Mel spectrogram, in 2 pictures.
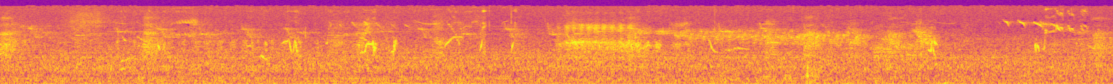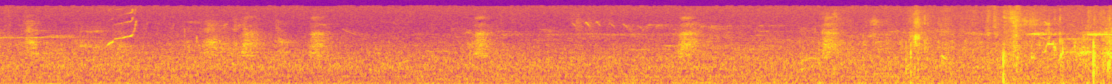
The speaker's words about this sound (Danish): Du kan også selv høre fuglene nu. Der er skønt her.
